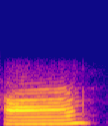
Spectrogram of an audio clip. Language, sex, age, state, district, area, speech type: Dogri, female, 30-45, Jammu and Kashmir, Udhampur, urban, conversation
